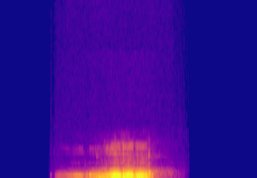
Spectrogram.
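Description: A man gulps a drink.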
